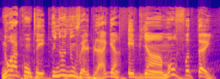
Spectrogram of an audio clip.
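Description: Playful man hosting lively morning radio. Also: a little high, normal speed, faint music behind. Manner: playful, joking, some hesitant restarts. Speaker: radio show host. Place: radio studio. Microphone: studio microphone.

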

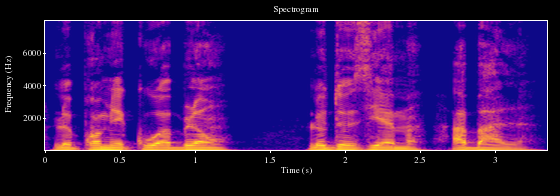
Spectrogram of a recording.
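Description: A man voicing an impatient, gruff middle-aged police inspector who talks in an excitable, insistent way, for an audiobook. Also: lowish voice, unhurried, no echo, studio quality, voice pushed down, lightly acted. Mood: confident. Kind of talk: audiobook character voice.

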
